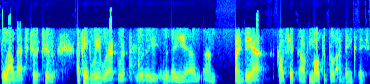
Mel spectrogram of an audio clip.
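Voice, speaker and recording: A man, a guest in a radio interview, talking haltingly and repeating words. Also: lowish voice, fairly even intonation, slight background noise. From South Africa. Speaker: Afrikaner community guest. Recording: tinny phone line.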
